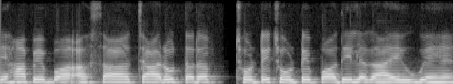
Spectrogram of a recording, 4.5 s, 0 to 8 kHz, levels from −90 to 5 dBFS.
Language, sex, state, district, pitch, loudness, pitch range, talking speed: Hindi, female, Jharkhand, Deoghar, 235 Hz, -12 LUFS, 230-245 Hz, 160 wpm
